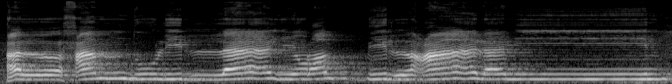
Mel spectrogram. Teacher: Al juga idhar, ham juga idhar. Al namanya idhar qamari, amnya namanya idhar syafawi. Sama-sama idhar, sama-sama jelas.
